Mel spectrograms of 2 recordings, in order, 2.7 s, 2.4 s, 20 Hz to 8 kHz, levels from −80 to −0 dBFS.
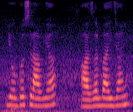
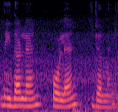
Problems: none marked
